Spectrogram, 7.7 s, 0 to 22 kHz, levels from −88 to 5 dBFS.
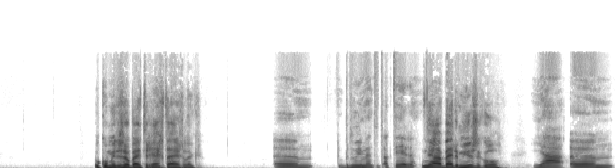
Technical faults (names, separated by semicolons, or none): none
